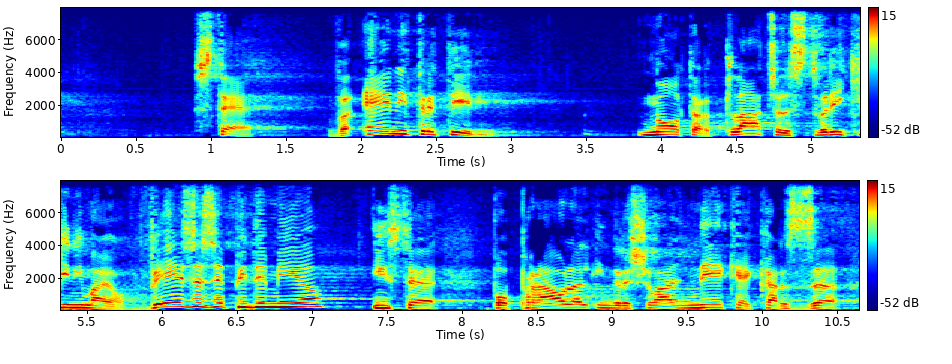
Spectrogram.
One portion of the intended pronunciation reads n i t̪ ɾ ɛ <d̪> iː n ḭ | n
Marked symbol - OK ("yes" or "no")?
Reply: no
